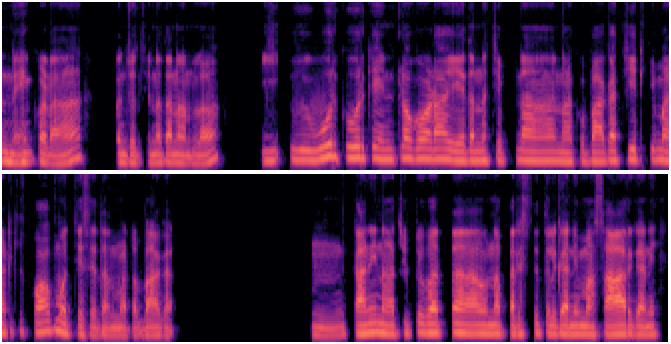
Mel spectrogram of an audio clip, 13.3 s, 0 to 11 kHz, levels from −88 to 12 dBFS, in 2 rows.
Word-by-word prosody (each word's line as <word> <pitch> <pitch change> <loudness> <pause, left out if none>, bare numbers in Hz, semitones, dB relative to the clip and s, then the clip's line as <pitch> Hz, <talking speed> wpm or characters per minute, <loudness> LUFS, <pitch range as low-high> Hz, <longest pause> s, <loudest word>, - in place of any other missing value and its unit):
ఉండేవాడ్ని 130 - +1
నేను 120 +2 -1
కూడా. 105 -5 +1 0.6
కొంచెం 115 -1 -3
చిన్నతనంలో. 110 -1 -1 0.6
ఈ - - -1 0.3
ఊ - - -1 0.2
ఊరికూరికే 175 -2 +1
ఇంట్లో 155 +3 0
గూడా 160 -1 +4 0.2
ఏదన్నా 135 0 +1
చెప్పినా, 140 0 -2 0.4
నాకు 125 +1 -4
బాగా 130 +2 +2
చీటికి 150 -1 -4
మాటికి 135 +2 -3
కోపమొచ్చేసేదన్నమాట 115 -9 -1
బాగా. 105 -2 -2 1.4
హ్మ్. 100 -2 -6 0.2
కానీ, 125 +2 +5
నా 125 - +2
చుట్టుపక్క 130 +1 0 0.3
ఉన్న 120 0 +1
పరిస్థితులు 120 +1 -2
గాని, 120 0 +3
మా 110 - +2
సార్ 120 +1 +7
గాని, 115 +1 0
125 Hz, 125 wpm, -24 LUFS, 110-140 Hz, 1.4 s, సార్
